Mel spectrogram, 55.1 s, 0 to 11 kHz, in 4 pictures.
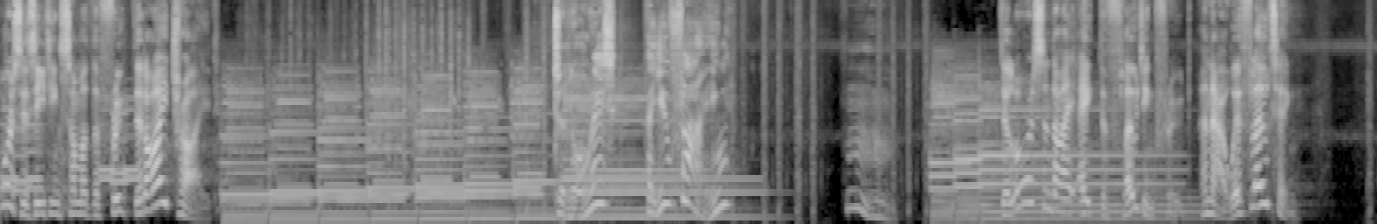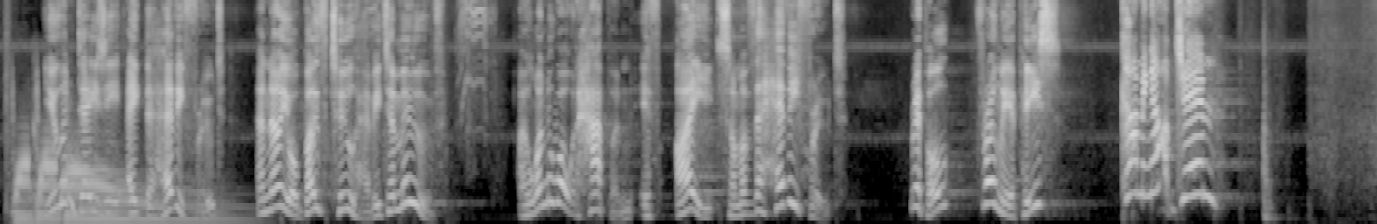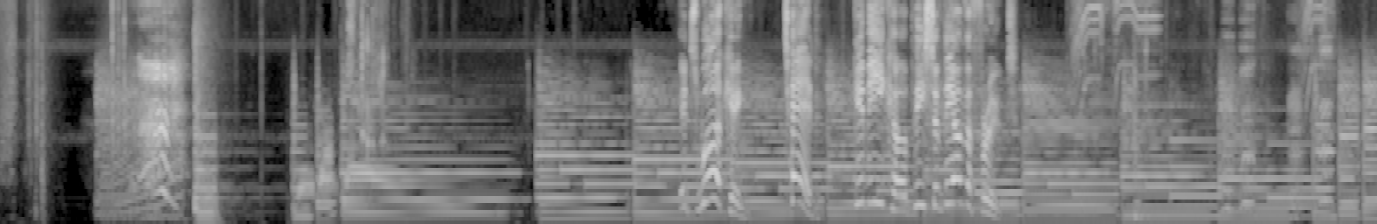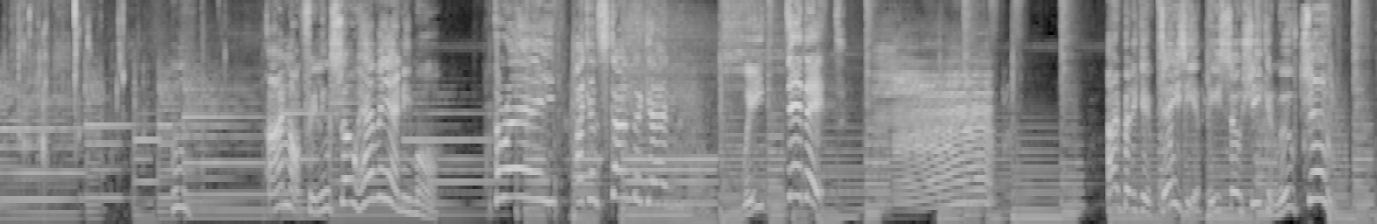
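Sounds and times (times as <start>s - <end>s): background music: 0.0s - 7.6s, 9.4s - 12.1s, 13.9s - 16.4s, 30.5s - 55.0s
cartoon cow mooing: 50.0s - 51.4s.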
